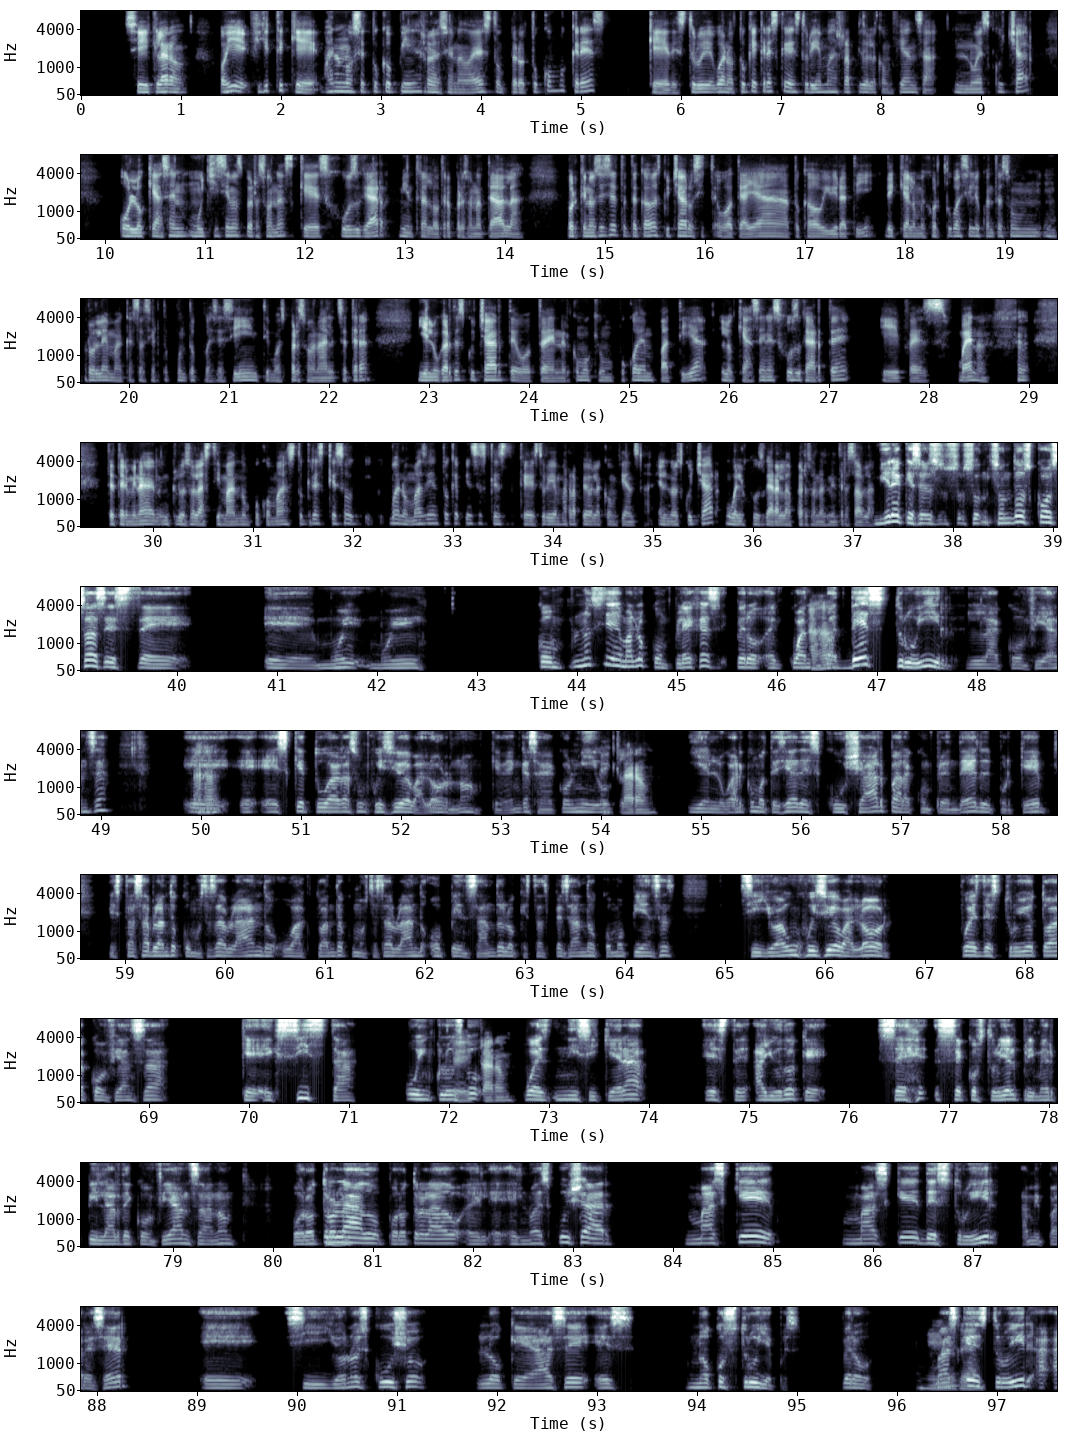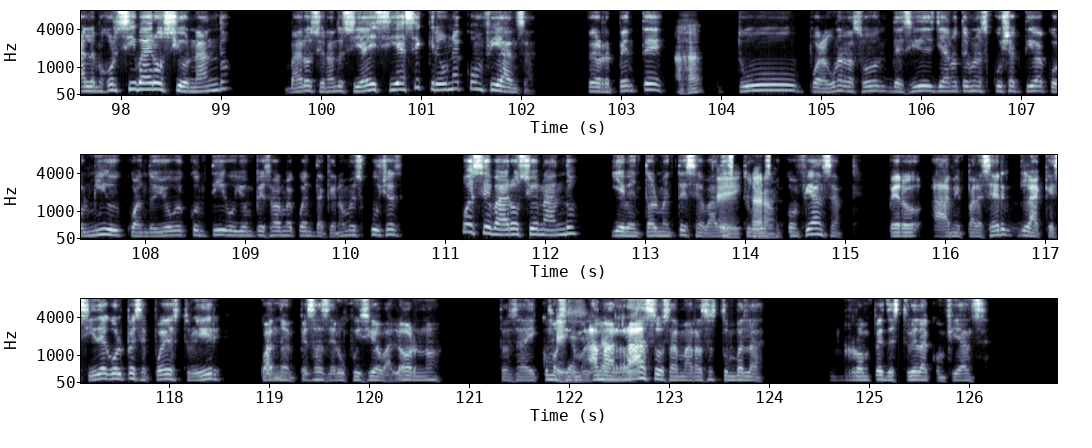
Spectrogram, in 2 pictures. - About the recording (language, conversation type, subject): Spanish, podcast, ¿Cómo ayuda la escucha activa a generar confianza?
- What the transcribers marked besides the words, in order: chuckle; laughing while speaking: "se"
